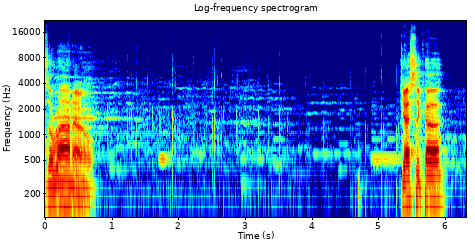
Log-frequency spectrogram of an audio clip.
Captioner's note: audience cheers; audience applauds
